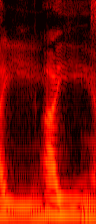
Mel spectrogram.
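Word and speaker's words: ayi (阿姨): how do you say auntie in Chinese? – Uh, ah, ayi.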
